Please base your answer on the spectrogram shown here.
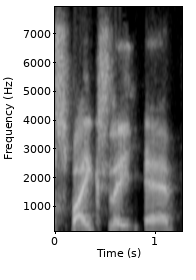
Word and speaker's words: Spiksley: why was he so remarkable um firstly scott spikesley lots of people get his name wrong i did wonder when i was saying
